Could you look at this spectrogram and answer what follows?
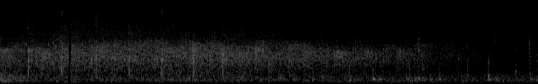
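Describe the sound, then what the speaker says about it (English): Sustained audience applause at a university graduation ceremony, a broad steady wash of many hands clapping throughout that fades slightly toward the end. "Let's put our hands together and give them a round of applause."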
